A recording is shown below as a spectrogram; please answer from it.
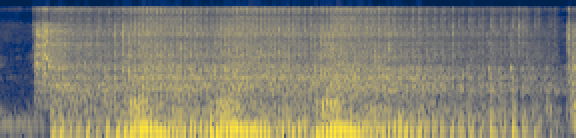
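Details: Hero HF Deluxe motorcycle after a self-starter motor noise fix: the engine catches and settles into a steady idle, with no grinding or whirring from the starter.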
